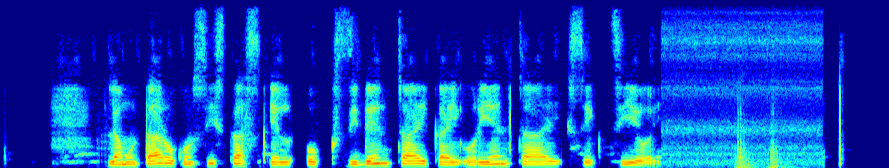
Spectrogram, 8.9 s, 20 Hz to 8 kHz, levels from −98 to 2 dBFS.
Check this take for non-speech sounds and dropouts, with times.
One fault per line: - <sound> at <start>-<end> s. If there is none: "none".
- thud at 7.3-8.1 s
